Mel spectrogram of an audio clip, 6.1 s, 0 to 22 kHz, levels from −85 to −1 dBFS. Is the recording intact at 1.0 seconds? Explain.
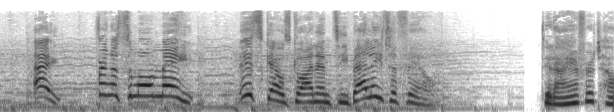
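No. At 1.0 s there is damaged data in a compressed stream: corrupted bytes make the decoder misread those frames, lose sync and search for the next valid frame header. The dropout is heard as a short chirp or blip.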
